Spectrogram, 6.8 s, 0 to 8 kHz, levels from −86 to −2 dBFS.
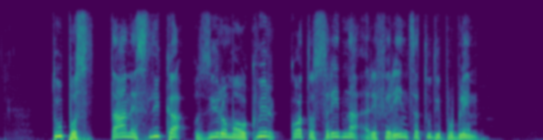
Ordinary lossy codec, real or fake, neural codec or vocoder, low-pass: none; real; none; 7.2 kHz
